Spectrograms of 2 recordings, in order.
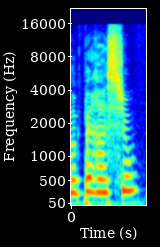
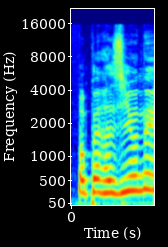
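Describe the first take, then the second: First: Said in the usual way. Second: Opérazione with a fake foreign accent; stumbling fake German accent on opérazione; German accent attempt. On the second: Shown as a demonstration. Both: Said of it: "je sais pas comment dire en allemand".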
